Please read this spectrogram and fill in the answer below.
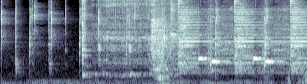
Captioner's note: clock cuckooing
